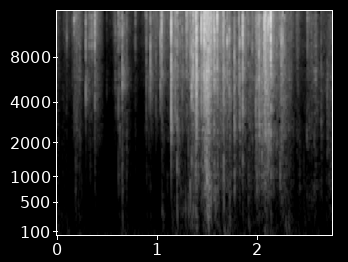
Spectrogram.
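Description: A gashapon capsule toy package from a Disney heroine doll series is opened by hand, with close, rustling crinkles and tearing of plastic that swell in the middle, with no talk.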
